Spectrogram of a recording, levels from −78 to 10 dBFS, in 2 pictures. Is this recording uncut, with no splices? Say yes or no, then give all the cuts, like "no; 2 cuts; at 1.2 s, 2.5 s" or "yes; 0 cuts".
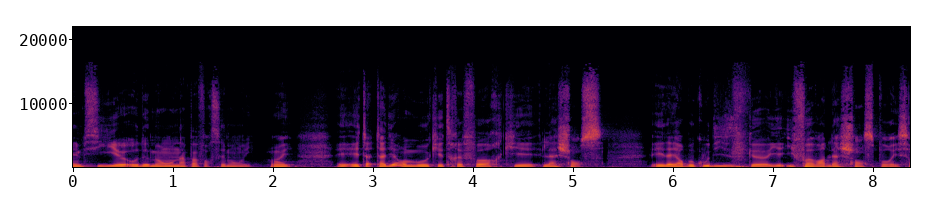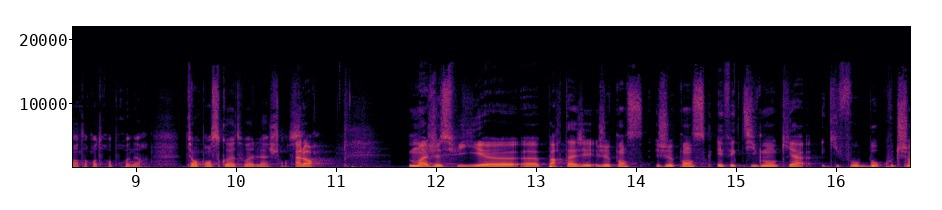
yes; 0 cuts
